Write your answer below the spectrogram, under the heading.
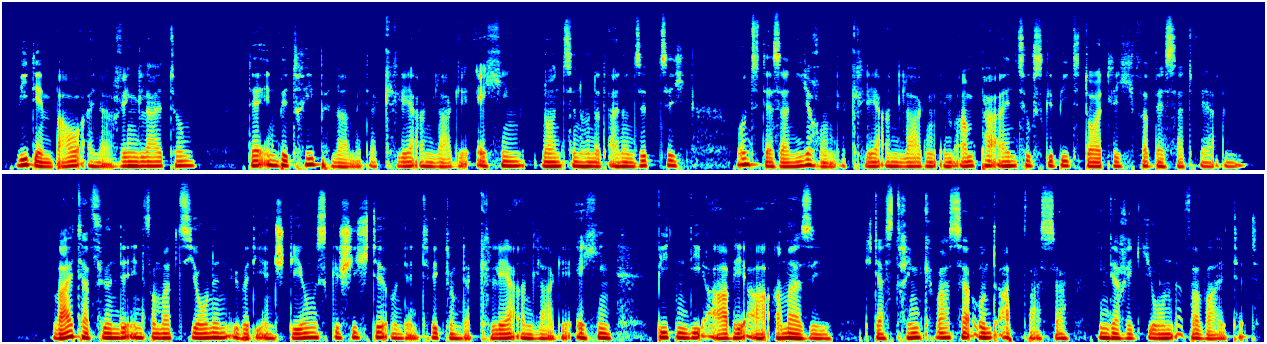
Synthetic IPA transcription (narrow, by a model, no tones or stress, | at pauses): viːdeːmba̰ʊʔaɪnɐ̰ʁɪŋlaɪtʰʊŋ | d̥eːɐʔɪnbətʁ̥iːpnaːməd̥eːɐkʰl̥eːɐʔanlaːɡə̰ʔɛçɪŋnɔʏnt͡senhʊndɐtʔa̰ɪnʊntz̥ip̚t͡sɪç | ʔʊntd̥eːɐzaniːʁ̞ʊŋdeːɐkʰl̥eːɐʔanla̰ːɡŋ̩ɪ̰mʔa̰mpa̰ʔaɪnt͡suːksɡ̥əbiːtd̥ɔʏtʰlɪçfɛɐbɛsɐtv̥eːɐdn̩ | vaɪtʰɐfyːʁəndə̰ʔɪnfɔɐmat͡sjoːnənʔyːbɐdḭːʔɛ̰ntʃteːʊŋsɡ̥əʃɪçtəʔʊntɛ̰ntv̥ɪklʊŋdeːɐkʰl̥eːɐʔa̰nla̰ːɡə̰ʔɛçɪŋ | b̥iːtn̩dḭːʔaːveːʔa̰ːʔamɐzeː | d̥iːdastʁ̥ɪŋkv̥asɐʔʊntʔapv̥a̰sɐ | ʔɪndeːɐʁeɡjoːnfɛɐva̰ltʰət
